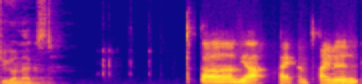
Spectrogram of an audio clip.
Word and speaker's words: Timon: Hi, I'm Timon. It rhymes with Simon. It's not Timon.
